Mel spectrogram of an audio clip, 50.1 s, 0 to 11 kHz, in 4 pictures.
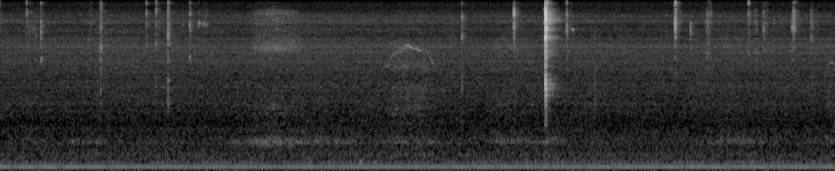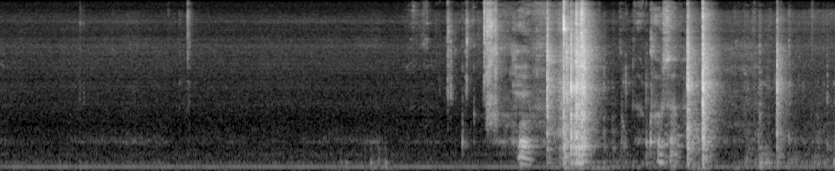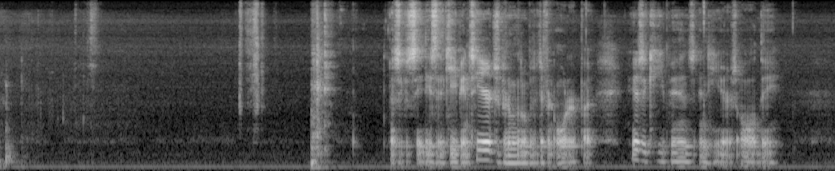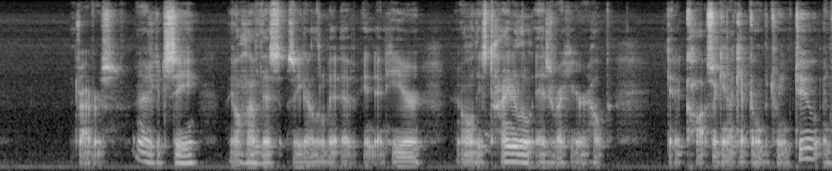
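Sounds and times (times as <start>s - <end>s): metal lock parts handled: 18.7s - 22.0s, 22.7s - 25.4s
handling thump: 29.7s - 30.1s.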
